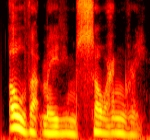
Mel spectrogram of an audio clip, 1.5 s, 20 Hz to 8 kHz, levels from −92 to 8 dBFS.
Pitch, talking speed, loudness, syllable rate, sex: 125 Hz, 240 wpm, -19 LUFS, 5.4 syllables/s, male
